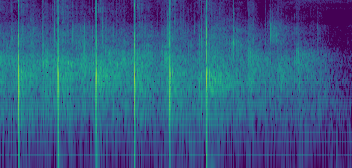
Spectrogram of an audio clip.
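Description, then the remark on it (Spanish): An audience breaks into applause for God during a sermon: six loud, evenly paced claps stand out over a bed of scattered clapping from many hands, which thins and fades away after about three seconds. “Denle un aplauso porque Él se lo merece.”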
